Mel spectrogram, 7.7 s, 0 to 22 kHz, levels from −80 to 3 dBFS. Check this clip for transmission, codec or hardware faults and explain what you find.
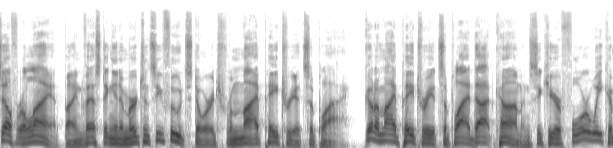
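No faults detected here.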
